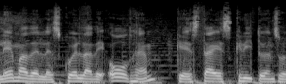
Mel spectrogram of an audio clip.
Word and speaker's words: Oldham: Esta elección se hizo para reflejar la pronunciación de Oldham en el acento local, que es Oldham.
